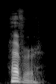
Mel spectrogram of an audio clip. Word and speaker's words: Eber: The word Hebrew in English pronunciation comes from named Ever. You'll see Ever in the Bible. E-B-E-R. Hebrew. Hever. Heveru.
